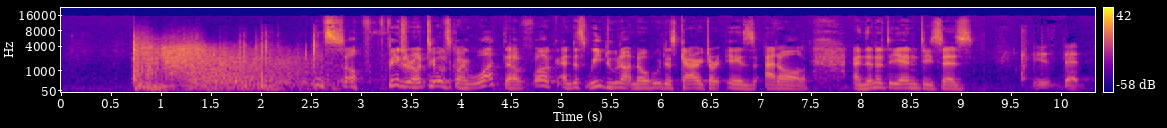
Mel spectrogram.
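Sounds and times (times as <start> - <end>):
gunshot in a film scene: 0.7 - 3.0
speech: 2.6 - 10.3.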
